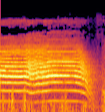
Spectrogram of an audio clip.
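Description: A young girl's voice holding one long, drawn-out "tchau" (goodbye) at a high, steady pitch, dying away just before the end.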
